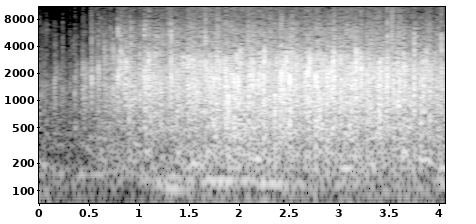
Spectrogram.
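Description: Crowd applause in a video game swells up quickly from quiet and holds steady, many hands clapping at a moderate distance.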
